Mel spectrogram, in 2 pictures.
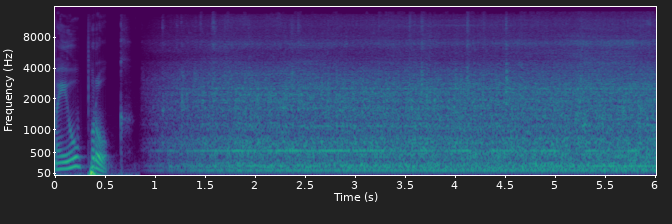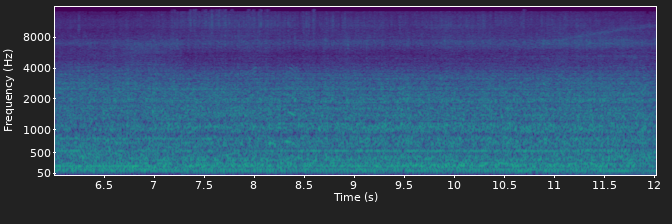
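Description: A heavy machine engine roars steadily.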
